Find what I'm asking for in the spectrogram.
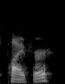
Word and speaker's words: Pfeiffer: By the way, I thought you were like pronouncing the silent P in Pfeiffer. It's Pfeiffer.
